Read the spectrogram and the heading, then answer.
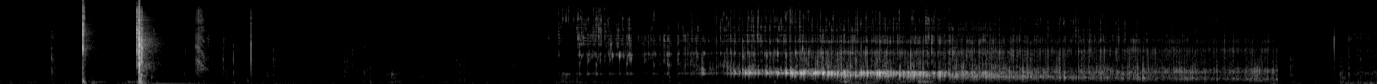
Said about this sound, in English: I'm really curious to see what the fuck the Overripe does, and we're going to get right into it. This is third beer of the lineup, and let's get this fucking pour going.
